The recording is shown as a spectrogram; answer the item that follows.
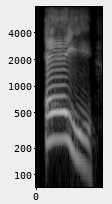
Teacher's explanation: Think of it like this with a hidden Y after it. And I want you to shape it. Hit it high. And pull up this Y. That'll raise the vowel.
